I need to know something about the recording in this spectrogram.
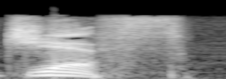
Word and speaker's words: GIF: okay that works yep like the peanut butter that's actually how you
